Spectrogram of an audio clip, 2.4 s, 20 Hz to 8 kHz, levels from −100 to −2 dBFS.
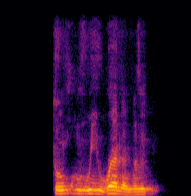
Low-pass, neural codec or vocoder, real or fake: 7.2 kHz; codec, 24 kHz, 1 kbps, SNAC; fake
